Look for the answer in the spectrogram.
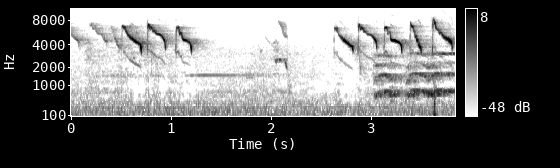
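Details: Mountain white-eye in pleci ngalas style, used as a lure. Quick high downslurred whistles, then a pause with a faint steady tone, then another rapid series alongside lower sustained tonal sounds.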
